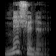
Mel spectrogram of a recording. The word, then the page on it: missioner: British English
